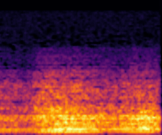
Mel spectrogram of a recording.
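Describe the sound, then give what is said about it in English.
An airplane engine drones steadily as the plane taxis across a field, a continuous low, even hum with no talk over it. “Well, we'll turn and taxi over beside it.”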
